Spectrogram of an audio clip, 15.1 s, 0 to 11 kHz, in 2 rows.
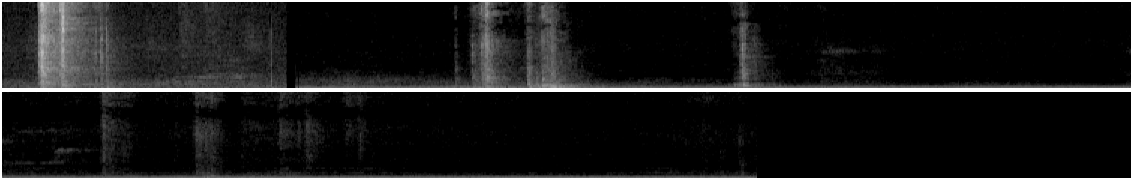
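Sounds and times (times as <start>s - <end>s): low steady hum: 0.0s - 12.6s.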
